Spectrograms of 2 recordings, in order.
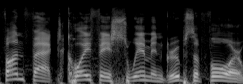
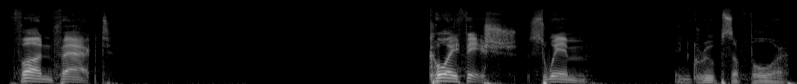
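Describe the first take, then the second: First: It is read in a plain way. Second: It is read in a dramatic way.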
